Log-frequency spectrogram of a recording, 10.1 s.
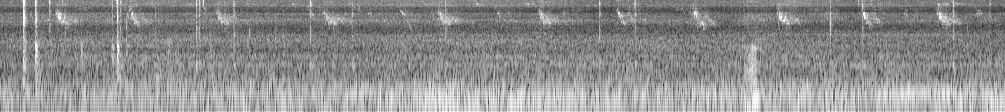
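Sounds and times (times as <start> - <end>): small bird chirping: 0.4 - 10.0.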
